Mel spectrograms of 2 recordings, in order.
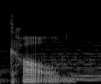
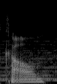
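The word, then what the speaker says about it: Kalm: Uh, we're going to go northeast to calm. That's calm. Why? Why I make a special effort to pronounce the L and Palmer as well.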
